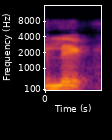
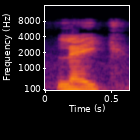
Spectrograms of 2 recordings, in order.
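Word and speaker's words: lake: আমরা বলি ধানমন্ডি লেক। কিন্তু আপনি এটার ট্রান্সক্রিপশন দেয়া থাকবে এভাবে। এই যে সাউন্ডটা আছে এটা উচ্চারণ হবে লেক। লেইক মেক হ্যা আমরা বলি আই আই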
